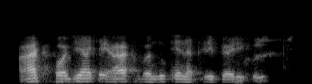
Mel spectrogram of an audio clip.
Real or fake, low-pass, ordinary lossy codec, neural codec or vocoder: fake; 7.2 kHz; AAC, 16 kbps; codec, 24 kHz, 1.5 kbps, HILCodec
